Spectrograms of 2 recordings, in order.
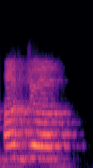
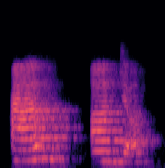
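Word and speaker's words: આવજો: There's another word that you guys can try, and it's goodbye, and it's pronounced abjo, like abjo.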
